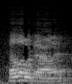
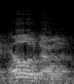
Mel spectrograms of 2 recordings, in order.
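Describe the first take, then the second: First: Drawled Hello, darling with a laugh. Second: Stretched vocal cords. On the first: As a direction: croon the greeting lightly as a demo. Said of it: "And say". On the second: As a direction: sing out the greeting with an open throat. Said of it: "Stretch those vocal cords and say". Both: Shown as a demonstration.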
